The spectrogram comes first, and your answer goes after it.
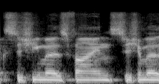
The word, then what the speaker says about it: Tsushima: So Tsushima is an actual place. So I assume there is a common pronunciation for it. But which syllable is stressed in Japanese can vary by person sometimes. Yeah.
